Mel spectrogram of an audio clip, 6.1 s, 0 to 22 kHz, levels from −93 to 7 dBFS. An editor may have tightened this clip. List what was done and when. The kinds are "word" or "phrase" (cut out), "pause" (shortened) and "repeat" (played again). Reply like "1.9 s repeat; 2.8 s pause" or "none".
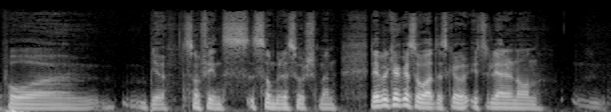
1.5 s word; 3.7 s pause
